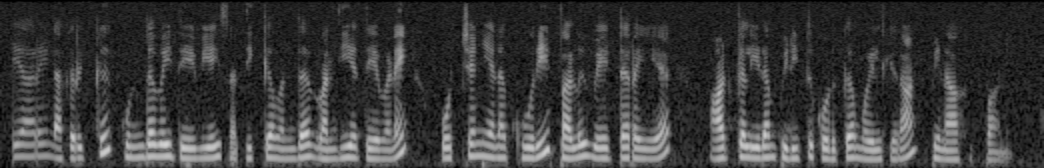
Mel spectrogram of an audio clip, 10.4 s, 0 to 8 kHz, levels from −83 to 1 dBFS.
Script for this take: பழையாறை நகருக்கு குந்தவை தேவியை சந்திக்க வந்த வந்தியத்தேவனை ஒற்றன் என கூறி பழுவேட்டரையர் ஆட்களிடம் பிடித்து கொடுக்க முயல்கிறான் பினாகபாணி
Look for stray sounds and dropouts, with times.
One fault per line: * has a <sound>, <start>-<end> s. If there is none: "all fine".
* has a dropout, 2.4-2.5 s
